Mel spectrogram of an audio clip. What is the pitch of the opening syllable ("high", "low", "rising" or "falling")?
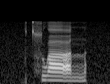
low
